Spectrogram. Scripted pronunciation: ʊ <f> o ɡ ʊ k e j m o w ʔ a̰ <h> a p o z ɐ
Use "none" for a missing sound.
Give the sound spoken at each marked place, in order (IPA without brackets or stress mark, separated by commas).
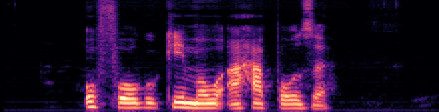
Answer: f, h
